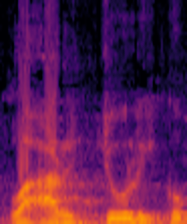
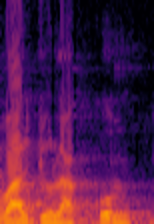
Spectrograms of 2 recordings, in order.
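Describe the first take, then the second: First: The vowel after the L is i. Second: The vowel after the L is a. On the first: The feet are wiped. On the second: The feet are washed.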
